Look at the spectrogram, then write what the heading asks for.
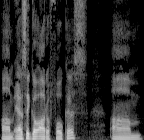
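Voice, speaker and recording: A man on a call-in radio show, explaining patiently with plenty of pauses and fillers. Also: lowish voice, dry recording, studio quality. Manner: explanatory, relaxed, many fillers. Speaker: radio guest expert on photography. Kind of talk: casual call-in radio chat. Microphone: studio microphone.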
